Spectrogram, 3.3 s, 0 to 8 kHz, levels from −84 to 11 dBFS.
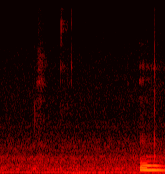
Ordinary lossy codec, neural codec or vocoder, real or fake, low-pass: none; none; real; none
